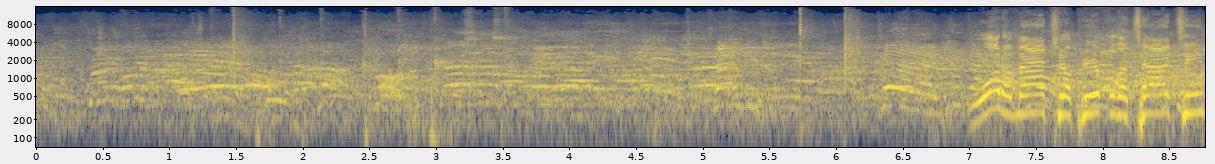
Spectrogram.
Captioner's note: crowd chatter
